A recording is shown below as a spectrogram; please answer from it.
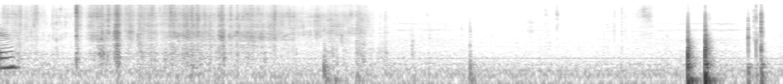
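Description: A trading-card pack wrapper being torn open and crinkled for about five seconds, followed by quieter rustling of the cards being handled. Two sharp, loud knocks come close together near the end.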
